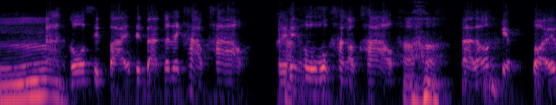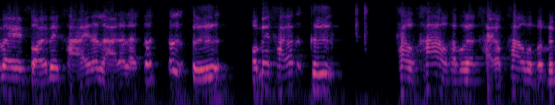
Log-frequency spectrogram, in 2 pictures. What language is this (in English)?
Thai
